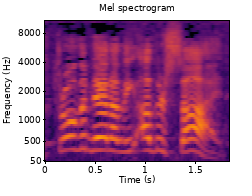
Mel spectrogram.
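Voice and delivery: calling from shore. Acted. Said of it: "then he says".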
